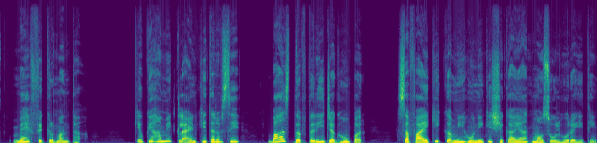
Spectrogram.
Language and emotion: Urdu, sad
